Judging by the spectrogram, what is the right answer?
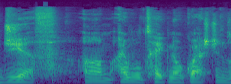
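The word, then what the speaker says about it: GIF: want to go try to it it is pronounced jiff i will take no questions on that the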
